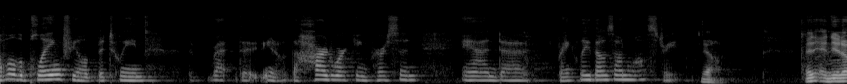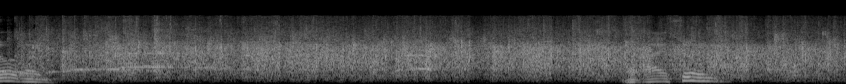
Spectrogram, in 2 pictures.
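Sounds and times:
speech: 0:00.0 - 0:07.3, 0:08.0 - 0:09.1, 0:15.0 - 0:15.9
audience applause: 0:08.2 - 0:16.9.

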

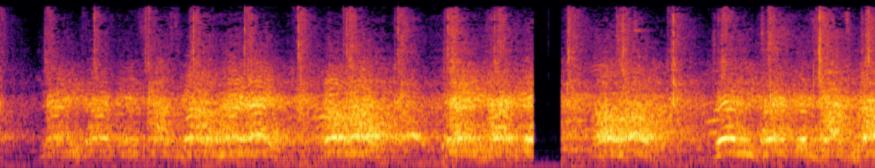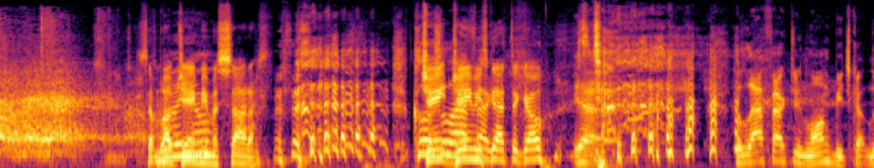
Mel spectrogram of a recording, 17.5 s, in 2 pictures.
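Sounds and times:
protest crowd yelling and chanting: 0:00.0 - 0:10.8
laughter: 0:09.9 - 0:16.6
speech: 0:10.2 - 0:17.4.

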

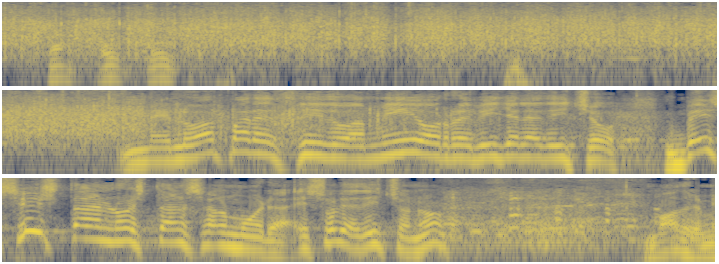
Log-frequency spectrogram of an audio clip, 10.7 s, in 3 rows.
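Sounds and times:
applause for the president: 0:00.0 - 0:07.2
speech: 0:00.2 - 0:01.1, 0:04.2 - 0:10.6
laughter: 0:09.2 - 0:10.6.

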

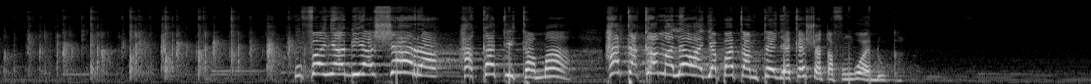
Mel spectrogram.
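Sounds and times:
audience clapping for business people: 0:00.0 - 0:03.4
speech: 0:03.0 - 0:09.0.

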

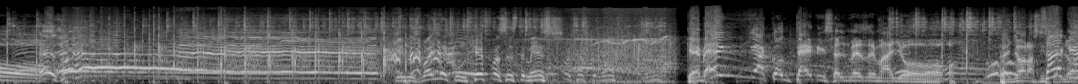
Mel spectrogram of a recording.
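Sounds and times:
speech: 0:00.0 - 0:00.8, 0:04.0 - 0:10.7
loud applause: 0:00.0 - 0:10.7
laughter: 0:00.4 - 0:06.6, 0:08.9 - 0:10.4.

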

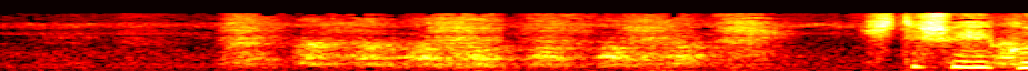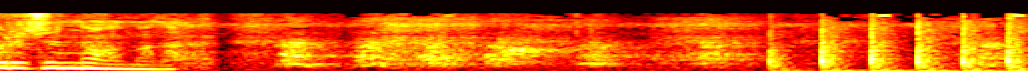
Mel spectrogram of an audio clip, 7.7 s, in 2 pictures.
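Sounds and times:
dogs barking and growling at a farm: 0:00.8 - 0:02.9, 0:03.6 - 0:06.9
speech: 0:03.3 - 0:04.7
sharp knocks: 0:06.7 - 0:07.7.

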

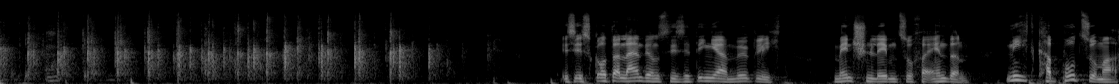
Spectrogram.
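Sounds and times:
audience applause: 0:00.0 - 0:04.7
speech: 0:05.6 - 0:11.1.

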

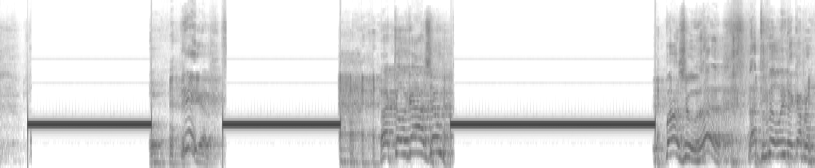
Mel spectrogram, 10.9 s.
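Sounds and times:
censor bleep tone: 0:00.4 - 0:02.0, 0:03.0 - 0:04.6, 0:06.0 - 0:08.8
laughter: 0:02.0 - 0:02.8, 0:04.5 - 0:06.1
speech: 0:02.0 - 0:03.0, 0:04.6 - 0:06.1, 0:08.7 - 0:10.8.

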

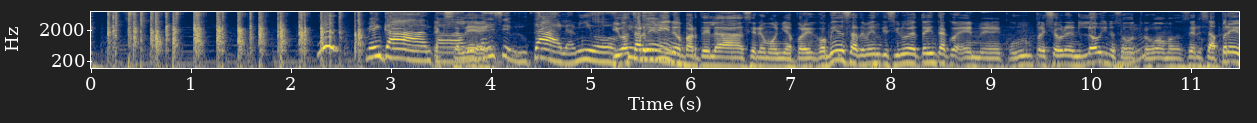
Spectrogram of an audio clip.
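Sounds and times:
short burst of hand clapping: 0:00.0 - 0:03.2
speech: 0:02.8 - 0:11.4.

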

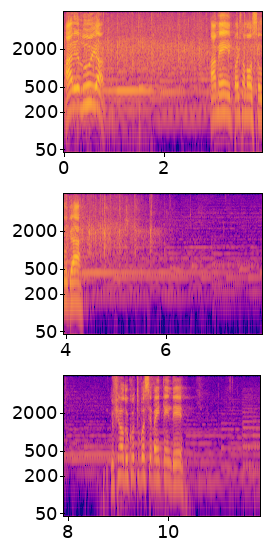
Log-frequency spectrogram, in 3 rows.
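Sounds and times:
speech: 0:00.0 - 0:00.9, 0:02.9 - 0:04.4, 0:08.8 - 0:10.5
church audience applause: 0:00.0 - 0:06.1.

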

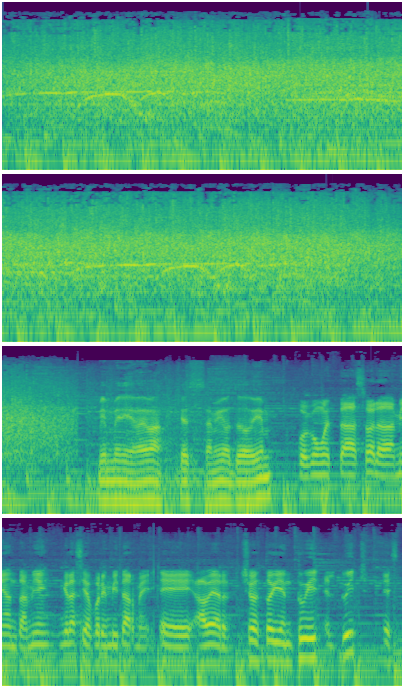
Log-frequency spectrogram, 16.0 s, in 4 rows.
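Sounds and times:
audience applause: 0:00.0 - 0:08.8
speech: 0:09.0 - 0:16.0.

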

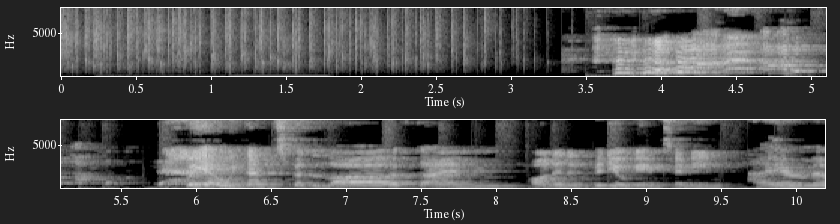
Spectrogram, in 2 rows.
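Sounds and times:
applause: 0:00.0 - 0:03.4
speech: 0:03.5 - 0:04.4, 0:06.0 - 0:10.1
laughter: 0:03.6 - 0:06.0.

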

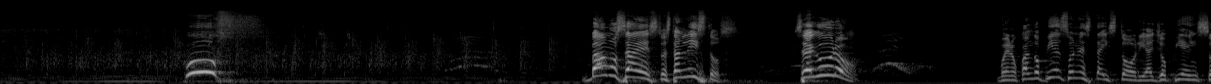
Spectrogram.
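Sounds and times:
audience applauding: 0:00.0 - 0:06.4
speech: 0:06.0 - 0:07.4, 0:08.0 - 0:08.6, 0:10.0 - 0:12.1.

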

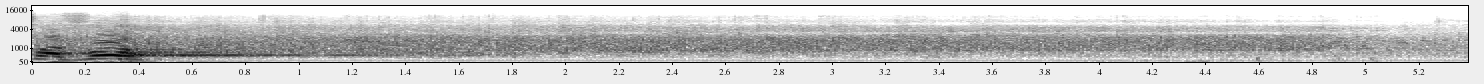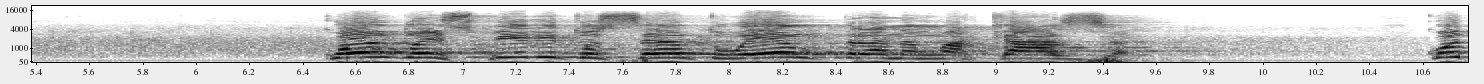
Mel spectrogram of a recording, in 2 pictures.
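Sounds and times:
speech: 0:00.0 - 0:00.6, 0:06.5 - 0:09.6, 0:10.6 - 0:10.7
audience applause: 0:00.0 - 0:06.9.

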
